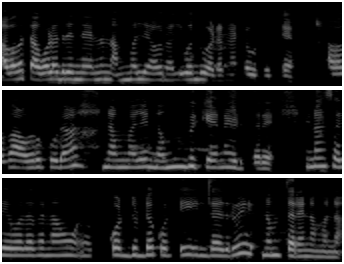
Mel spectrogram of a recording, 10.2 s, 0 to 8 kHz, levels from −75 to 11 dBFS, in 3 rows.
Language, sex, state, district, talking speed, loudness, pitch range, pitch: Kannada, female, Karnataka, Chamarajanagar, 125 wpm, -33 LUFS, 230-255 Hz, 245 Hz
